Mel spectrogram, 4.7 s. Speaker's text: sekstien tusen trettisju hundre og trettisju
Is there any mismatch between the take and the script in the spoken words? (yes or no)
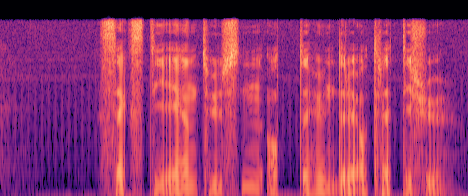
yes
